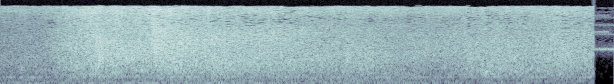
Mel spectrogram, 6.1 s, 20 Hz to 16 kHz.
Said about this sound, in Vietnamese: Tôi có thể nghe bao âm thanh hòa nhịp của sóng biển ầm ầm dồn dập, tiếng gió rít vi vu, tiếng lửa nổ vang tí tách, và tiếng hòa đồng hợp xướng của 84.000 con ếch nhái trong cái vũng đầm ở phía sau chúng tôi.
